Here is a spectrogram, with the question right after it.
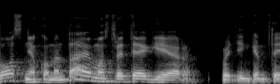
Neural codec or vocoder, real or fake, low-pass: none; real; 10.8 kHz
